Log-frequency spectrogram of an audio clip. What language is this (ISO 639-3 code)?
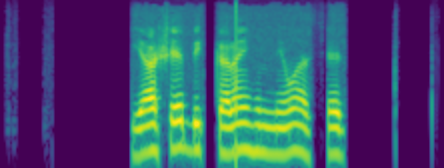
mvy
